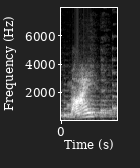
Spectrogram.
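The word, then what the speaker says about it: Mai: my face this is mei's parents ow my my sounds like me you're an idiot it's pronounced my don't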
